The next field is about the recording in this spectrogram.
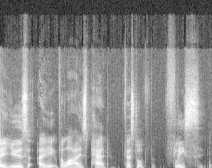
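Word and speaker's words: Vlies: a relies pad festival fleece is how it's pronounced spelt VL IES it's an 800 grit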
